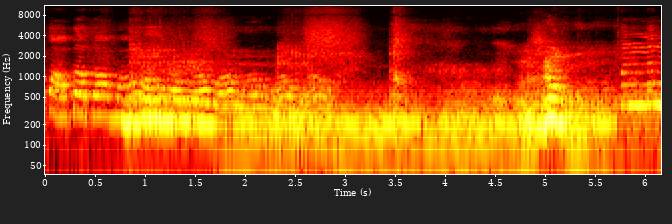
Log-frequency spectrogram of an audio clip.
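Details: Giant Alaskan Malamute puppy talking: drawn-out, tonal woo-like vocal sounds with rich harmonics, wavering and bending in pitch over several seconds, with music playing in the background.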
